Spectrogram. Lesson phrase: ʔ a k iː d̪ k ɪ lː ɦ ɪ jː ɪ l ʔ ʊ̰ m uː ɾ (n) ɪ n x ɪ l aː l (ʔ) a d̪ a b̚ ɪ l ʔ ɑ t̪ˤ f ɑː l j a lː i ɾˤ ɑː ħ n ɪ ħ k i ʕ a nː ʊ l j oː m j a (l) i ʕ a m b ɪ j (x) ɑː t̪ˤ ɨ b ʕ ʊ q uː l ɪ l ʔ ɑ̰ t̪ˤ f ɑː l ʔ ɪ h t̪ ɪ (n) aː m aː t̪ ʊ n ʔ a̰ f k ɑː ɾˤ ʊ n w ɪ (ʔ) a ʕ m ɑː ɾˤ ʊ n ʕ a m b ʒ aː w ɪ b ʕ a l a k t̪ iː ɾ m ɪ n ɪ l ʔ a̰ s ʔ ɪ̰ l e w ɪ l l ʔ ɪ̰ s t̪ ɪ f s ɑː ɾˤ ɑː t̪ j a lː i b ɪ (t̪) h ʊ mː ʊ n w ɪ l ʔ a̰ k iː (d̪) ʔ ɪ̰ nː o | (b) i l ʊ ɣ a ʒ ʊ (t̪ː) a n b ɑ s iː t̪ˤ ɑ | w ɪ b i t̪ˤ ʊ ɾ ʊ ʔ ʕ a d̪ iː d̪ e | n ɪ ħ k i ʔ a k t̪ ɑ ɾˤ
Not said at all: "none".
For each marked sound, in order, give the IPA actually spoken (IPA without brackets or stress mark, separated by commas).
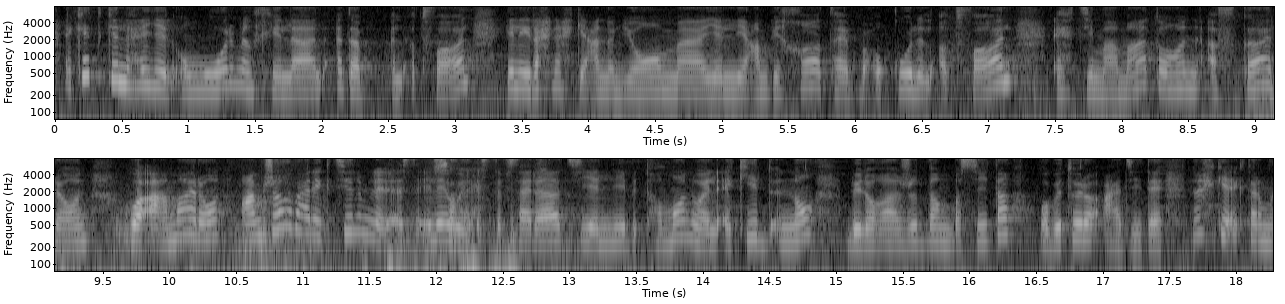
m, ʔ, lː, x, m, ʔ, t̪, d̪, b, d̪ː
